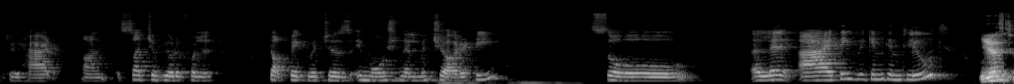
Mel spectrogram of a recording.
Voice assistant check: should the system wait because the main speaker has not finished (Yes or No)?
No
